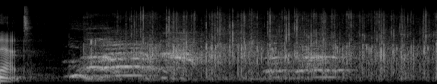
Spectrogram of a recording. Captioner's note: applause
